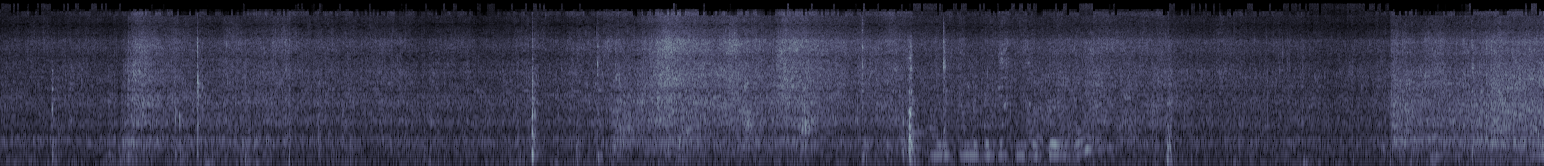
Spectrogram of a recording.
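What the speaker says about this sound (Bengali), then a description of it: "মশলাটা কষানো হয়ে গেছে, ভিজে রাখা আলুটা দিয়ে দেবো।" Fried spice paste sizzles in a pan as soaked potatoes are stirred in for a kalo jeere tangra fish curry, a close steady hiss with scattered sharp clicks of the spatula and a swell of louder frying midway.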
